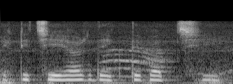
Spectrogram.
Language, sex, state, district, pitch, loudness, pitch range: Bengali, female, West Bengal, Cooch Behar, 210 Hz, -15 LUFS, 205-215 Hz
